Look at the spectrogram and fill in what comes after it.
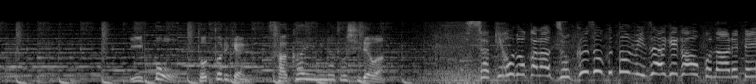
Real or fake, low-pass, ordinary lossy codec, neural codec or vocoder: real; none; none; none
